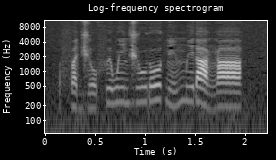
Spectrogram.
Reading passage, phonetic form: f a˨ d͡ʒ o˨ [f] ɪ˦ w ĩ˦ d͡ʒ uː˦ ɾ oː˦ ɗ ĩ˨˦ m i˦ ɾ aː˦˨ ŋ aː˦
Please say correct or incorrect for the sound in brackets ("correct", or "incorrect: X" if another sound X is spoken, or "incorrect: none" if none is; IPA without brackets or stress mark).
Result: correct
